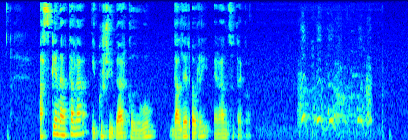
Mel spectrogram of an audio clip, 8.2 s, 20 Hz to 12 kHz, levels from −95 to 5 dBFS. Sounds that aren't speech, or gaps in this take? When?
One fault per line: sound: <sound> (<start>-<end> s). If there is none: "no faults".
sound: dropout (3.8-3.8 s)
sound: bark (5.9-7.5 s)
